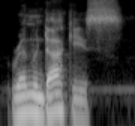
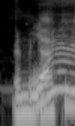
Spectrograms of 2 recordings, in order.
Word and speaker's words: Remoundakis: And if you guys are just tuning in, we're with Ari Remoundakis. Did I say it right? Remoundakis?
